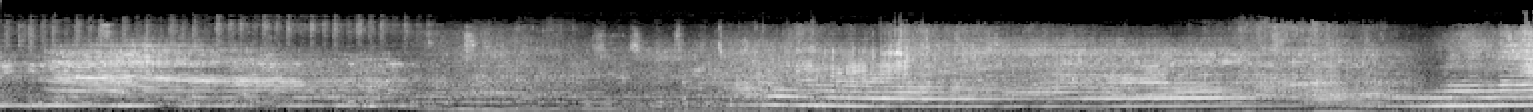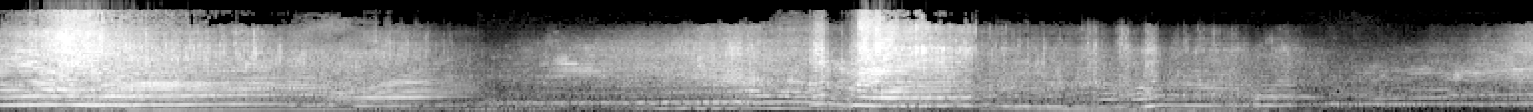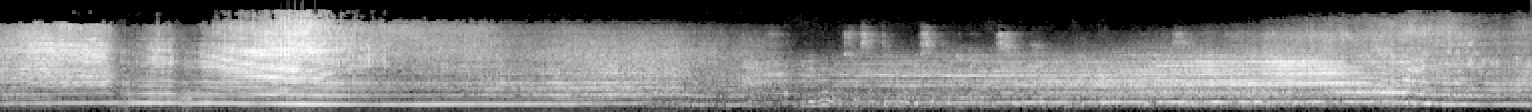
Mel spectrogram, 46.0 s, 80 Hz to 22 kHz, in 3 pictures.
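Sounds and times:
race cars passing at speed: 0:00.0 - 0:45.9.

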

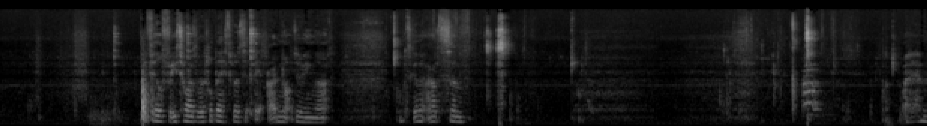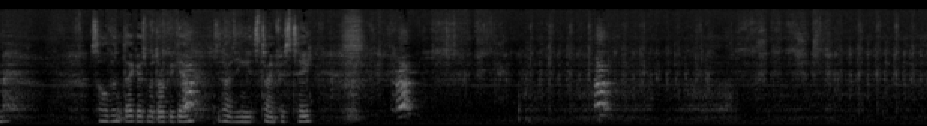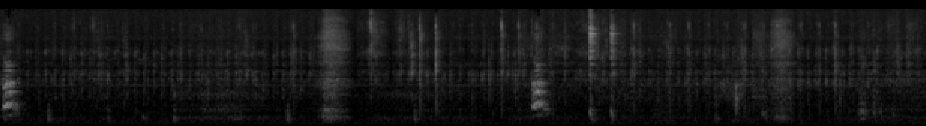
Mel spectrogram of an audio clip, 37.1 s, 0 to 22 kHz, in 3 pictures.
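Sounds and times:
dog barking: 0:10.7 - 0:11.0, 0:17.6 - 0:17.9, 0:20.3 - 0:20.6, 0:24.8 - 0:25.0, 0:31.8 - 0:32.1.

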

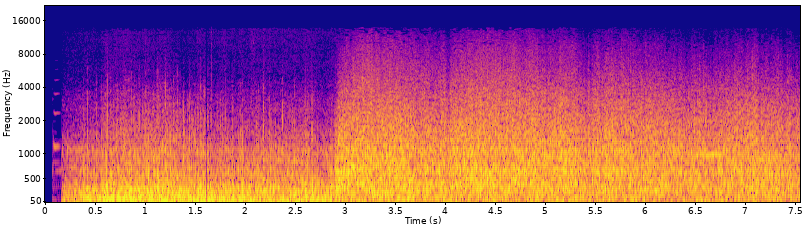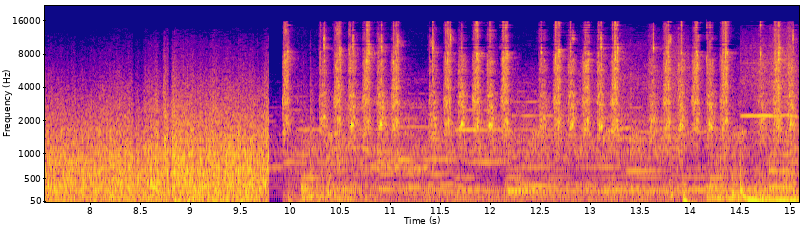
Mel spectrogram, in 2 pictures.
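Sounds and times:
wind rushing through car window: 0:00.2 - 0:09.8.

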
